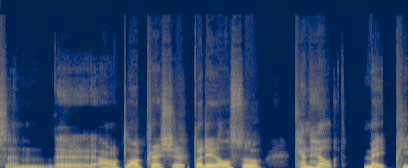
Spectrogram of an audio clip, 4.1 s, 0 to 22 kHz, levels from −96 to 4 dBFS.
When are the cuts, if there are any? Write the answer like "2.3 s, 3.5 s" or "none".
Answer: 1.8 s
